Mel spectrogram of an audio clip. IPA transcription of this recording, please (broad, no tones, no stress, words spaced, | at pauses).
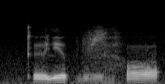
kʼɘlʲɘː pṳvɮa̤hɔː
